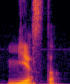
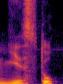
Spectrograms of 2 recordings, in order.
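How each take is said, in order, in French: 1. La voyelle finale est réduite à un son 'a'. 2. La voyelle finale est un 'o' plein. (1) "mais miesta" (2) "ça se prononce pas miesto"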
